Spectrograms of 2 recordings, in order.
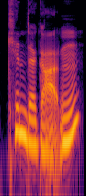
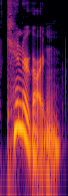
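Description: First: The D and T sounds are clearly pronounced. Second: The D and T sounds are barely heard. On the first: The speaker calls it wrong. "It's not kindergarten" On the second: The speaker calls it right. "you can't almost hear that D or the T in the word"

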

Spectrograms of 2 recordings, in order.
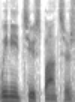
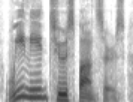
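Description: First: It is said at a normal pace. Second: It is said a little more slowly.

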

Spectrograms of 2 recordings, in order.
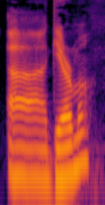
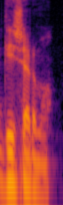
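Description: First: The name is said with an American pronunciation. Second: The name is said with an Argentinian Spanish pronunciation. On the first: "which is my Americanized name" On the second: "My Argentinian name"

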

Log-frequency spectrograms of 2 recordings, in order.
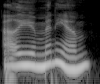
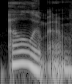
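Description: First: It has five syllables, stress on the third. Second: It has four syllables, stress on the second.

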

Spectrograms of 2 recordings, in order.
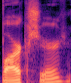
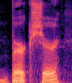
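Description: First: It is said with a British pronunciation. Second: It is said with an American pronunciation. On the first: The speaker calls it right. "but it's actually pronounced Berkshire" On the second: The speaker calls it wrong. "It is spelled how Americans would say Berkshire"

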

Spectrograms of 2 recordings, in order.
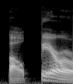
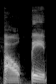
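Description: First: It is said with an added R sound. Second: It is said without an added R sound. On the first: "It has an R sound. It's a very mainland China kind of inflection" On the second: "So not Bao Bei"

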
